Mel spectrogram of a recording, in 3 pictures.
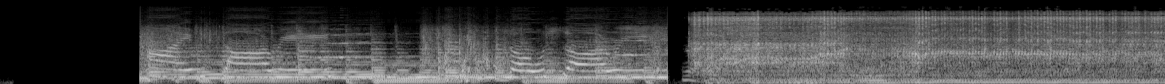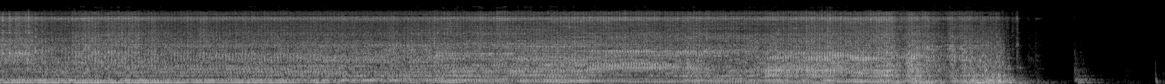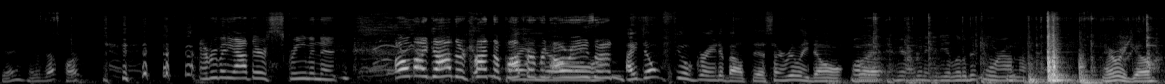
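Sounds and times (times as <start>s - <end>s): child's voice: 1.4s - 3.4s, 5.0s - 6.7s
commercial jingle music: 1.4s - 6.7s
reciprocating saw cutting metal: 6.8s - 22.1s.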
